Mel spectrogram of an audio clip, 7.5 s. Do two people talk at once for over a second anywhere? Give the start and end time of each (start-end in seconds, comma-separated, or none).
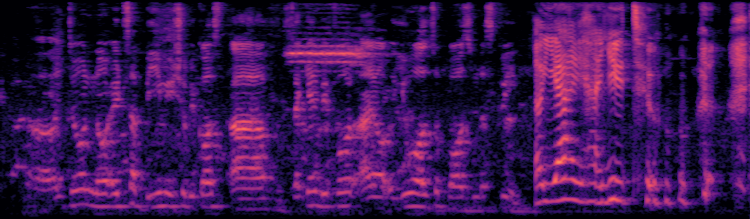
none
